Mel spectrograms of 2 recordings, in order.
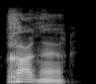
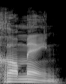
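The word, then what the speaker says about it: Romijn: Her name is, here in the United States, they say Romaine. – Uh-huh. – But I learned in Holland, where my wife is from and her people are from, it's actually pronounced Rangin. – Oh. – I'm kidding. I really exaggerated that. Everyone, you guys thought it was real. It's pronounced Rebecca Romaine.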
